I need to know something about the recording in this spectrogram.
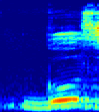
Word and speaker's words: goes: Goes rhymes with nose.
